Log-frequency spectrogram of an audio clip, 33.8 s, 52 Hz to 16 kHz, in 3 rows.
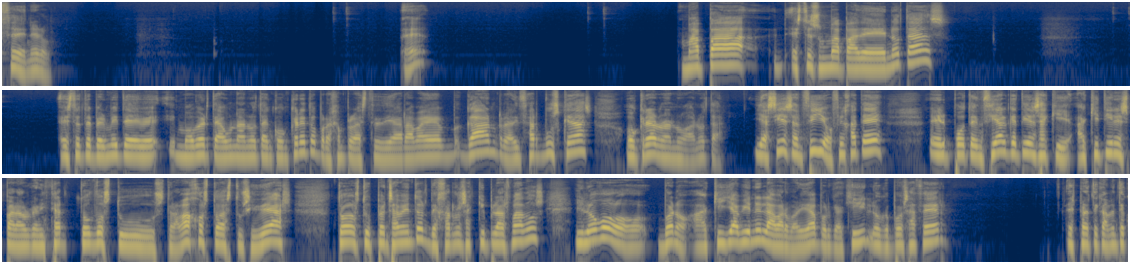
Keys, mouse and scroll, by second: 3.2 click, 5.8 click, 11.0 click, 12.9 click, 30.2 click, 31.4 click.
